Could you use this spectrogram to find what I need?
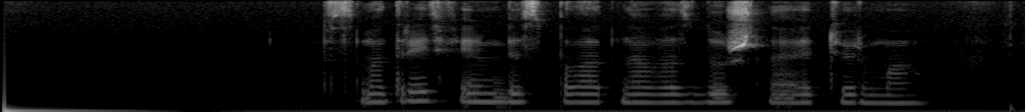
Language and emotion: Russian, neutral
